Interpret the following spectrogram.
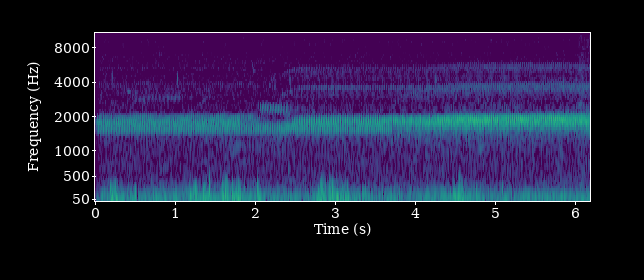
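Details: Male American toads at a pond in 2020 give long, steady, high musical trills so that females can find them, having gathered at the water to breed.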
